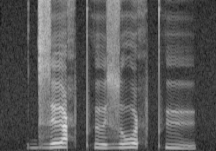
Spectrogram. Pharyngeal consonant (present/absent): present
